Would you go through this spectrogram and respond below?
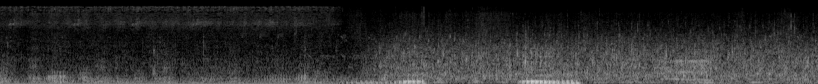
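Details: Buffalo in the wild on the savannah: two short, deep, low grunts about a second apart, the second louder, over a steady rushing background noise.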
